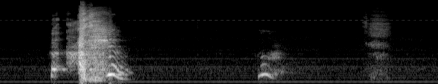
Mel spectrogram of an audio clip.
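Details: Sneezing in a person with allergies, eyes burning and itchy: catching inhaled gasps building into one loud explosive sneeze, followed by two smaller sniffs; repeated sneezing.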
